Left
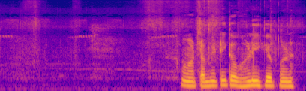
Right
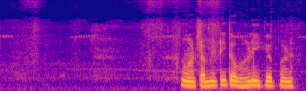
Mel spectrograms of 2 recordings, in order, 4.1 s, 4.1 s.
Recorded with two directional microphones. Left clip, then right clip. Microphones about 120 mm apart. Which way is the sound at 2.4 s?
25° right (ahead or behind).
